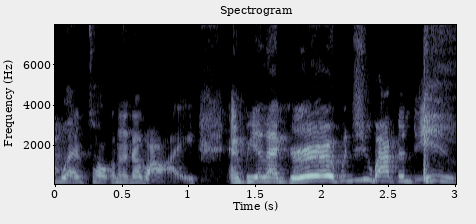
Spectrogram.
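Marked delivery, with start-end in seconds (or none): 1.7-3.0 loud, high, heavy put-on Washington DC accent. Showing how one did not talk every day: exaggerated DC accent. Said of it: "I did not sound like this every day".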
